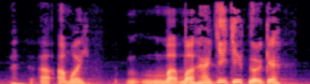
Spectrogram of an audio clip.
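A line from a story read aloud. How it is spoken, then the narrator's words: Terrified stammering. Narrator (Vietnamese): Con mén sợ xanh mặt, lắp bắp nói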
